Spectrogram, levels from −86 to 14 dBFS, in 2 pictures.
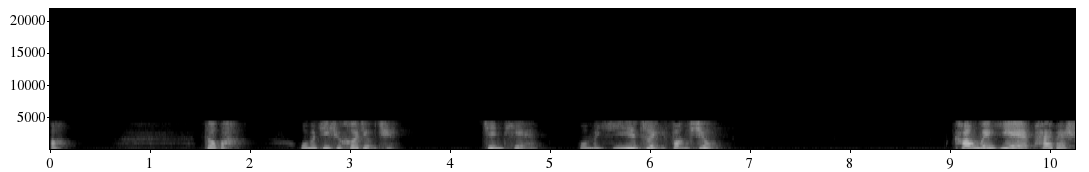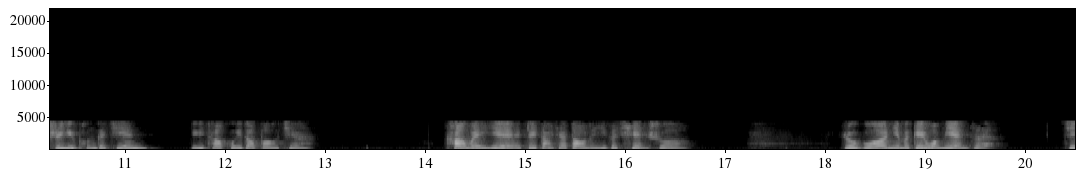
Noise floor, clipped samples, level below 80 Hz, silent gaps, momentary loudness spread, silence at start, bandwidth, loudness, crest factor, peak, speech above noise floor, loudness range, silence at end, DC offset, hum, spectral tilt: -78 dBFS; under 0.1%; -72 dBFS; none; 16 LU; 0 s; 4.6 kHz; -30 LUFS; 24 dB; -10 dBFS; 48 dB; 8 LU; 0 s; under 0.1%; none; -8.5 dB/octave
